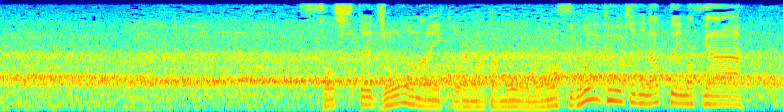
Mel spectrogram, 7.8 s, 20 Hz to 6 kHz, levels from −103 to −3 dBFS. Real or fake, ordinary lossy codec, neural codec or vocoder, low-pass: real; none; none; 5.4 kHz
